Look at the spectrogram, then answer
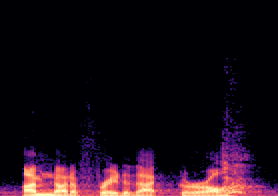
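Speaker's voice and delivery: very low, grumbly, tough-sounding put-on voice. Retelling what your child said to you, in a low, grumbly voice. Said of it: "in a low, grumbly voice".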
